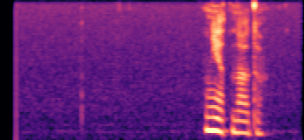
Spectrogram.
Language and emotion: Russian, neutral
